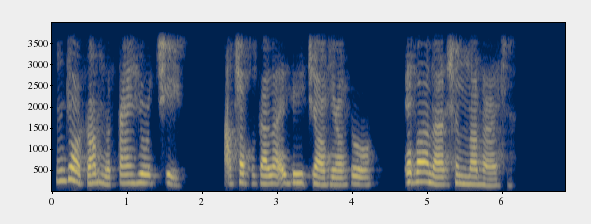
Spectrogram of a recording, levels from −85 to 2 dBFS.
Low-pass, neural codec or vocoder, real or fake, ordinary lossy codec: 3.6 kHz; codec, 24 kHz, 1 kbps, SNAC; fake; none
